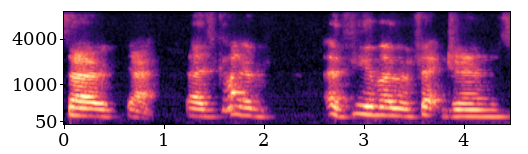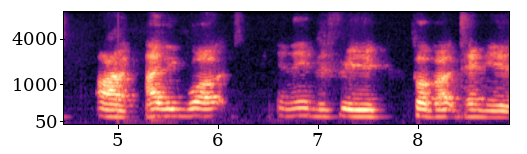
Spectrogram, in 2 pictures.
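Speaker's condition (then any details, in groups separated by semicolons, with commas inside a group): Cerebral palsy; present from birth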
